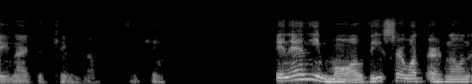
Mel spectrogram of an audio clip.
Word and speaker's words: The Mall: own christmas and yam purposes okay the word mal is an americanization of a british term the term in the united kingdom is actually the mal they pronounce it the mal m-a-l-l the mao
